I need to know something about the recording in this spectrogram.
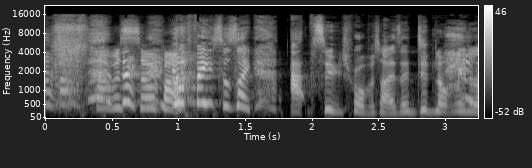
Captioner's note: laughing; laughing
